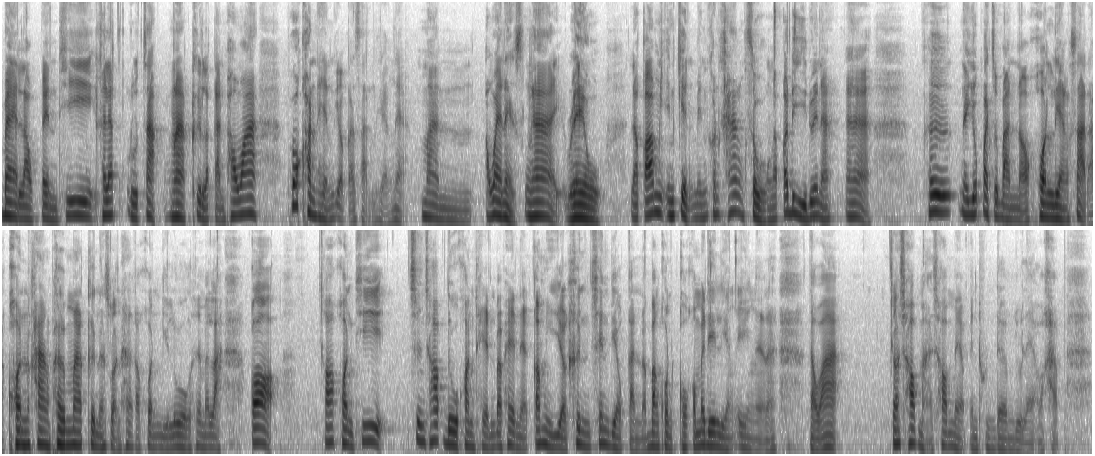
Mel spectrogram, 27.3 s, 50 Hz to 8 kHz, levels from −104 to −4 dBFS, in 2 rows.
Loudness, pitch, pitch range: -27 LUFS, 130 Hz, 110-145 Hz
